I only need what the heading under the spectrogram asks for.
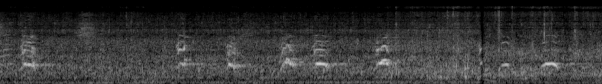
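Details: Border Collies Junior and Zeru play in the water alongside a Springer Spaniel and a poodle. Short excited barks come every second or so over splashing water and faint human voices.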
